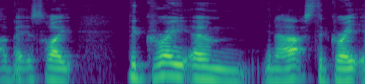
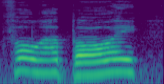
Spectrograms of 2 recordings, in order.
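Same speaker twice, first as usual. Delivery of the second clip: mock frantic, high, panicked scream; 7 semitones higher than usual. Retelling a film-set scene where the crew panics: imitating people screaming. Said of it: "They're screaming".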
